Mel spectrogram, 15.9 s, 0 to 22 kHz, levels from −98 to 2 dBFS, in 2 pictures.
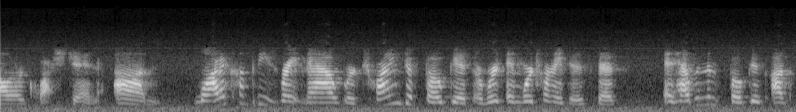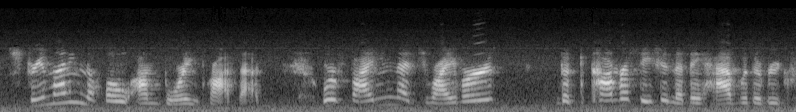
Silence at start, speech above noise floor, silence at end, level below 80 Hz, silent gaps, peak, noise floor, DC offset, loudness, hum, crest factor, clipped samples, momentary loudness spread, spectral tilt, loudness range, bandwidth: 0 s; 26 dB; 0 s; -54 dBFS; none; -6 dBFS; -51 dBFS; under 0.1%; -24 LUFS; none; 20 dB; under 0.1%; 13 LU; -5 dB/octave; 4 LU; 7.2 kHz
